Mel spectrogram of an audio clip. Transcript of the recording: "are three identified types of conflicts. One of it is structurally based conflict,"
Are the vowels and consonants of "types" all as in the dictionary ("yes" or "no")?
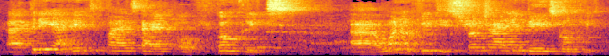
no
